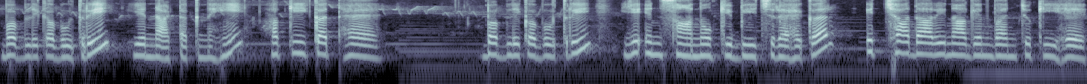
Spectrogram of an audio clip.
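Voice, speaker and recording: A female-sounding cartoonish character voice speaks at a high pitch and a very slow pace. Faint music plays in the background. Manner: flattering.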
